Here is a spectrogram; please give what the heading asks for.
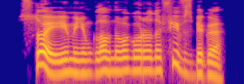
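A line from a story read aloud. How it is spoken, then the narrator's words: Officer shouting. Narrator (Russian): закричал офицер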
